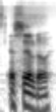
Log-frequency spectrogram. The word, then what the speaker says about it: Isildur: Isildur.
